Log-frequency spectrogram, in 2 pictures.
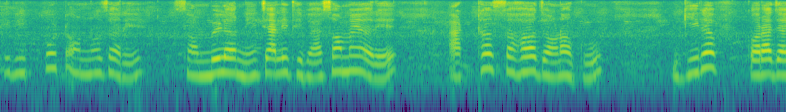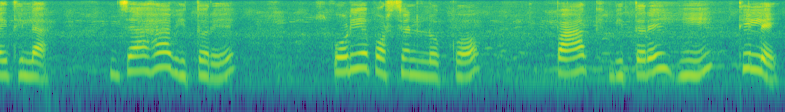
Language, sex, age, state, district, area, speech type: Odia, female, 45-60, Odisha, Rayagada, rural, read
